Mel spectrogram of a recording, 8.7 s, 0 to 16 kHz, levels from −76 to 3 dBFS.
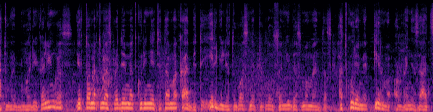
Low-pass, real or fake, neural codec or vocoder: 14.4 kHz; fake; vocoder, 44.1 kHz, 128 mel bands every 512 samples, BigVGAN v2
